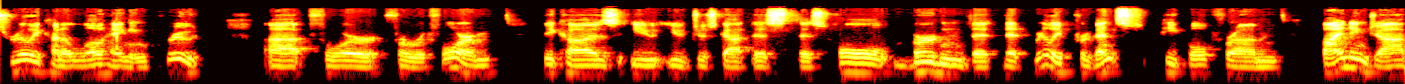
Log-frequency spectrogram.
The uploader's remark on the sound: Today, we’re bringing you the audio from a recent webinar we held on why states should undertake regulatory reform.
